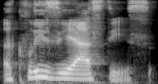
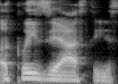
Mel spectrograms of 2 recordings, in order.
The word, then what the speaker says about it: Ecclesiastes: reference paraphrasing all right I use the internet pronunciation for this so if I'm saying it wrong understand that I tried Ecclesiastes okay um that's at least what the internet said is how it's pronounced um I believe I've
